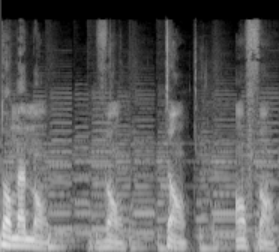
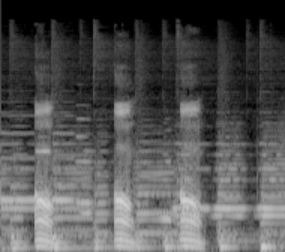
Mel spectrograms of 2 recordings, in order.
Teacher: Pour le faire, ouvrez la bouche légèrement et tirez-la comme un sourire discret dit en en laissant passer un peu d'air par le nez. La langue est détendue, l'air circule au-dessus, le voile du palais s'abaisse. C'est la nasalisation.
